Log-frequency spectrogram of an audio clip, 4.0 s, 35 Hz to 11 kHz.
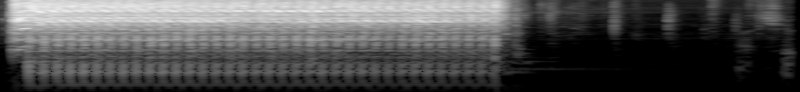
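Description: Jing Gong SIG 550 airsoft electric rifle, downgraded to under 1 joule, firing one long fully automatic burst of about two and a half seconds, its gearbox cycling rapidly, then stopping abruptly.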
